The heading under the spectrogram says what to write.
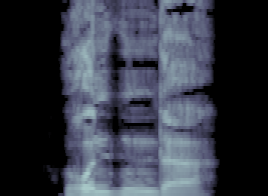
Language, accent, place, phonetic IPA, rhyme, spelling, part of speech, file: German, Germany, Berlin, [ˈʁʊndn̩dɐ], -ʊndn̩dɐ, rundender, adjective, De-rundender.ogg
- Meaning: inflection of rundend: 1. strong/mixed nominative masculine singular 2. strong genitive/dative feminine singular 3. strong genitive plural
